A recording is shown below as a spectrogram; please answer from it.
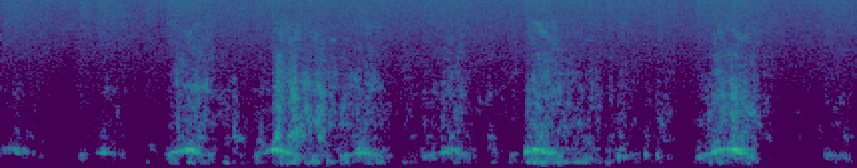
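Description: A pigeon cooing faintly in a repeated series of low, rolling coos, about five phrases in all.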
